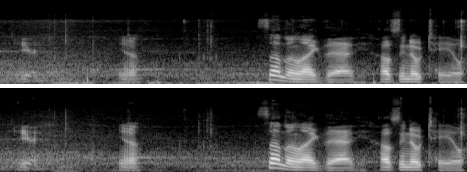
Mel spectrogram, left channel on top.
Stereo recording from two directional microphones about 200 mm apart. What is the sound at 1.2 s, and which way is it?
Speech, 30° right (ahead or behind).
